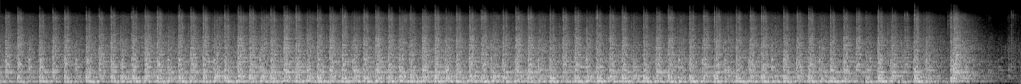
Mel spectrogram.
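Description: Punjabi dhol drums played with sticks in a fast, dense stream of strokes. Shortly before the end, a loud stroke breaks off the run and the drumming thins to a few scattered hits.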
